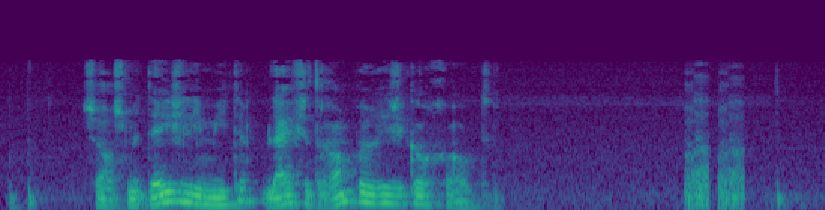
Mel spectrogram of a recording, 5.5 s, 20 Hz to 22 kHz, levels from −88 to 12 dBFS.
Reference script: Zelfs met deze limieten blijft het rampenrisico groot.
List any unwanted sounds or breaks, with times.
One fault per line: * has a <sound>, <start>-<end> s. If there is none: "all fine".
* has a laugh, 4.6-5.0 s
